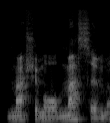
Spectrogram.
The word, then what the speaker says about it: Masham: I reckon somewhere not long after that, I took my yearly pilgrimage to Masham, as I've now been pronounced, in North Yorkshire, to visit Theakston and Black Sheep.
